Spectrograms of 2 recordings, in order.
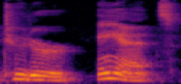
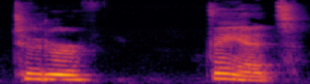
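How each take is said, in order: First: The second word begins with a vowel sound. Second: The second word begins with an f sound. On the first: "the P H be silent" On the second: "with all the letters"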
